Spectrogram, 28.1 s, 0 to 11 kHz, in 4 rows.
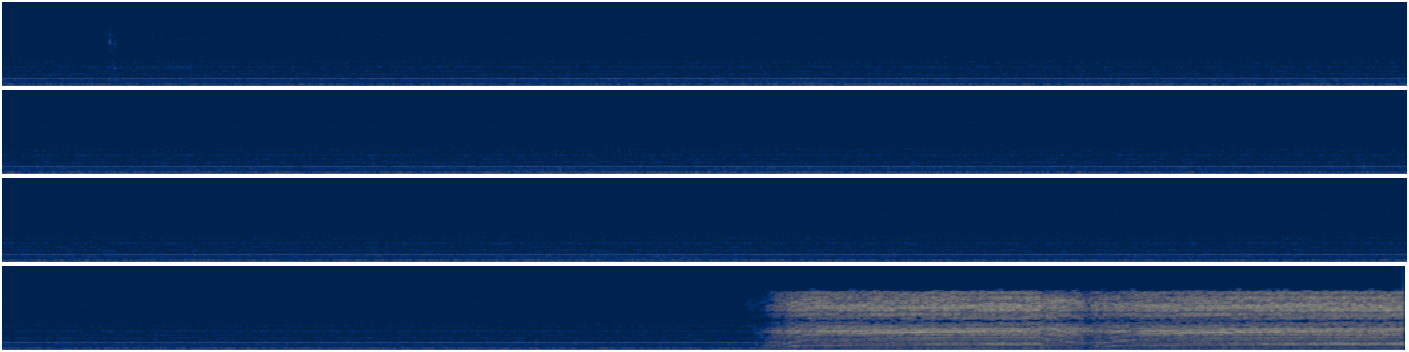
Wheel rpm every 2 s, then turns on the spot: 0, 0, 0, 0, 0, 0, 0, 0, 0, 0, 0, 0, 20, 170.
none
